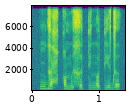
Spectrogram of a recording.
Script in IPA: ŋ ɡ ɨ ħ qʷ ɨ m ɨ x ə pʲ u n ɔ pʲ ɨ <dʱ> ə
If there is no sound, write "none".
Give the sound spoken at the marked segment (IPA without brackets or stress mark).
d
